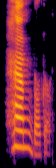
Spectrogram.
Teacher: The stress is on the first part.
